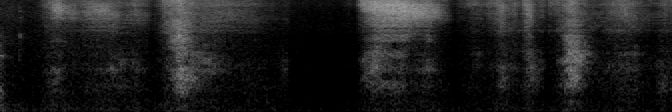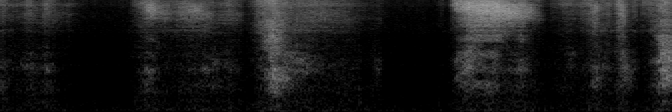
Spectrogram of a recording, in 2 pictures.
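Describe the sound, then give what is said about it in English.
Soft rustling and swishing of hair being parted and braided by hand, starting on the left side, steady repeated strokes with a couple of louder, brighter hissing brushes, no voices. “I'm gonna part it and I'm gonna start to braid it on the left side first.”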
